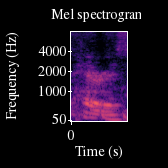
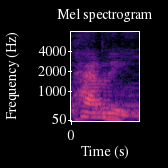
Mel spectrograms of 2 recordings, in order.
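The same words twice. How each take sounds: First: Paris is said with English sounds, ending in -is. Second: Paris is said with French sounds, like Pa-ree. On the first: It avoids sounding pretentious. The speaker calls it right. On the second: It sounds pretentious. The speaker calls it wrong.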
